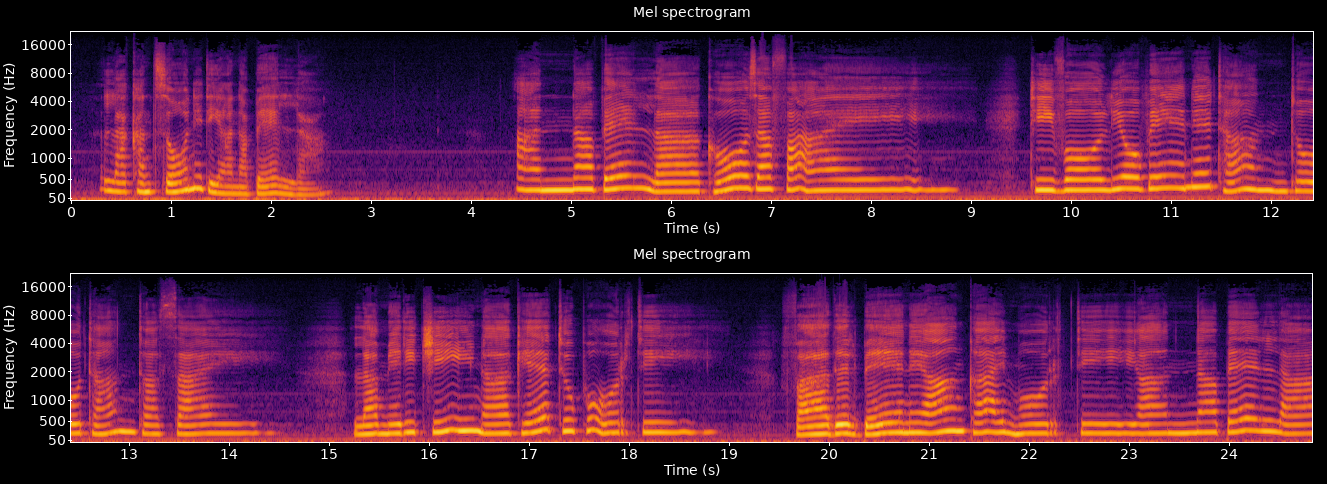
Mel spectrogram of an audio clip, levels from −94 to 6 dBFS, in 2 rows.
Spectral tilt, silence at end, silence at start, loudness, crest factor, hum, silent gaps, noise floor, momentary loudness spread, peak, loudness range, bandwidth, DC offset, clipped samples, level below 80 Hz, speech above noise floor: -5.5 dB/octave; 0 s; 0.05 s; -14 LUFS; 14 dB; none; none; -36 dBFS; 11 LU; 0 dBFS; 5 LU; 13 kHz; under 0.1%; under 0.1%; -38 dBFS; 23 dB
